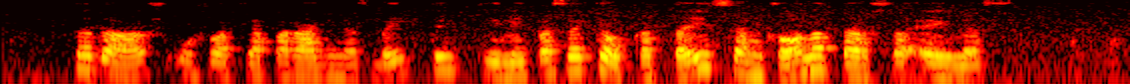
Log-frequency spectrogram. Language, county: Lithuanian, Utena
